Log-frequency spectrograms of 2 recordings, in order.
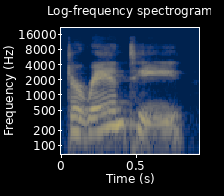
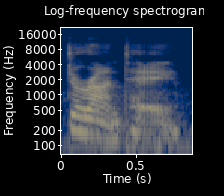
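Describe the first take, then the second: First: The name is said in an Americanized way. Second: The name is said in an Italian-like way. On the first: The speaker calls it wrong. "just like a very like America version of like how you would pronounce an Italian last name" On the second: The speaker calls it right. "gonna get a little closer to what it should be"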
